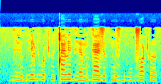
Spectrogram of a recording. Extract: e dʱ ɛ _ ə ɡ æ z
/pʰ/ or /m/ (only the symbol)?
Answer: m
